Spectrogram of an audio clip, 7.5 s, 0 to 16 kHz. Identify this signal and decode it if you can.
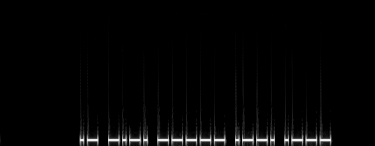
Morse code, heard as a keyed tone, about 20 wpm, 700 Hz. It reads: AC0PJ
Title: Speed Racing - USA Call Signs 17wpm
